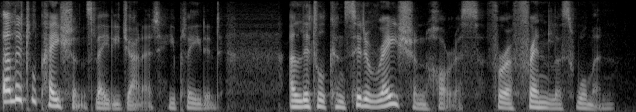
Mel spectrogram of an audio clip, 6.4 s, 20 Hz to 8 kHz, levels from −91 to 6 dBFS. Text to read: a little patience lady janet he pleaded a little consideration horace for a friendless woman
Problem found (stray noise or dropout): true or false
false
